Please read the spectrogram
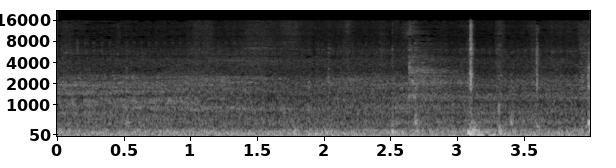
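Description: Low, steady rumble of a car heard from inside the cabin, with a short knock about three seconds in.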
